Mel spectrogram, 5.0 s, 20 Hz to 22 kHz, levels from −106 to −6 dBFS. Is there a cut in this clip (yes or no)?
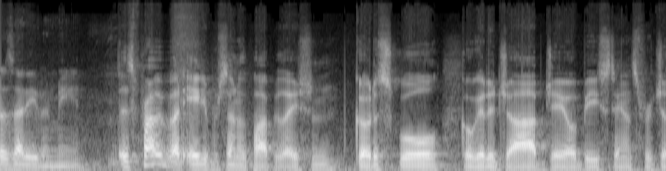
yes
